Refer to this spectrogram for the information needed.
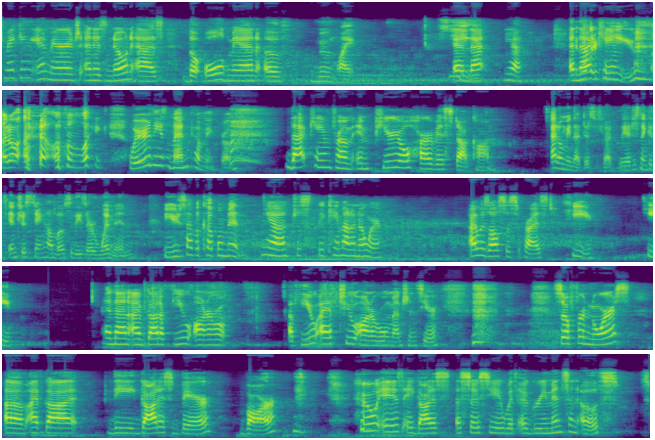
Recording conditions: background noise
